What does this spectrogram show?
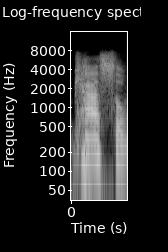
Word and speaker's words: castle: again sorry sorry look this word is special because it's written differently than we say it like the word castle the word castle we don't read the t here it's the same well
